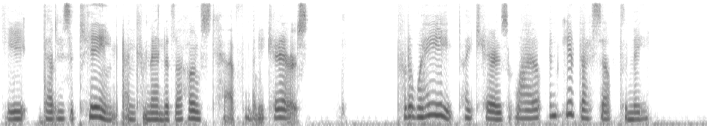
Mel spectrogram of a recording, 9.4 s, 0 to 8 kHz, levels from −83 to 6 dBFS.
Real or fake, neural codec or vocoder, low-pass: fake; codec, 16 kHz in and 24 kHz out, 0.6 kbps, FireRedTTS-2 codec; 7.2 kHz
